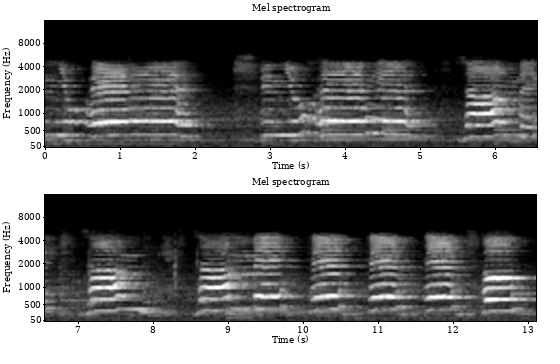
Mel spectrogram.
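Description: A woman singing solo, holding long notes in phrases, with guitar accompaniment underneath.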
